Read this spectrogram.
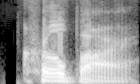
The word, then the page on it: crowbar: American English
